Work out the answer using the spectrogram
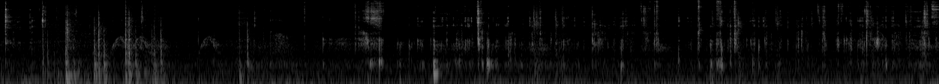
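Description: Chewing and mouth sounds of someone eating gumbo and rice, with many short clicks and scrapes of a metal spoon in a glass bowl.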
